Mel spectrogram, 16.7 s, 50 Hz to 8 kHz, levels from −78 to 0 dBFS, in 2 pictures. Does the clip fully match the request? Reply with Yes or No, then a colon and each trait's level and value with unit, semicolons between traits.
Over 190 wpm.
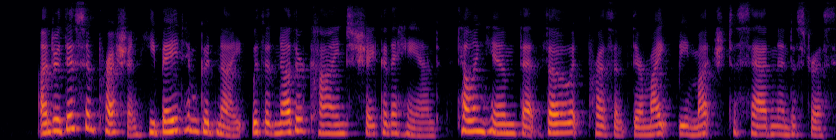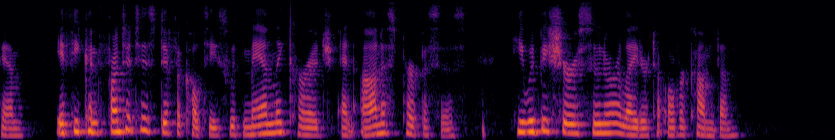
No: average, 185 wpm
